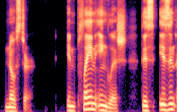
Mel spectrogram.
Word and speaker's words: Nostr: Agents get cryptographic identities and defined permissions, and the platform runs on the Nostr protocol, pronounced "Noster".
